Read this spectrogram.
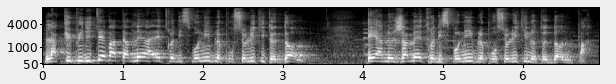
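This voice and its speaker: Male preacher, Congolese French accent, high voice, forceful sermon delivery, faint music underneath. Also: brisk. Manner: emphatic preaching with repeated phrases and rhetorical questions.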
